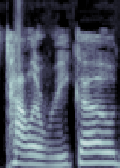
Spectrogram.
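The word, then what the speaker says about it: Talarico: And his name is just, if you want to follow him on Tik Tok, James Talerico, just like it's spelled T A L A R I O.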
